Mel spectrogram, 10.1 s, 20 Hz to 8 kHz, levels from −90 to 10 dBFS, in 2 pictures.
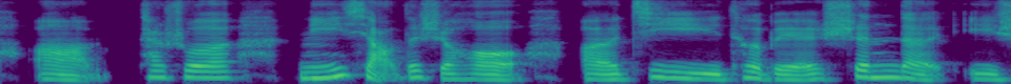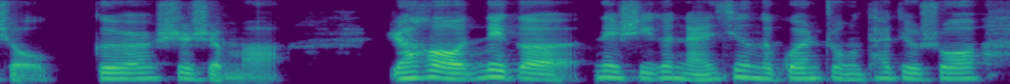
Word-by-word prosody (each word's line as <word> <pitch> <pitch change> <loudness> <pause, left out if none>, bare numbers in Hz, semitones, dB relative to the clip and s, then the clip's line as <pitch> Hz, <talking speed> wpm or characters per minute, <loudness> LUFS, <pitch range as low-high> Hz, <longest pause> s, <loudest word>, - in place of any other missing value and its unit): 啊 - - 0 0.2
她 190 - -3
说： 180 -1 +2 0.3
“你 170 +7 +2
小 245 - +2
的 185 - -2
时 175 -6 -1
候， 135 -3 +2 0.2
呃， 140 -1 +1
记 160 +1 -1
忆 135 - +2
特 165 +5 -1
别 135 -2 +1
深 185 +6 +1
的 180 - +1
一 145 -1 -5
首 130 0 -4
歌 155 -1 +1
儿 160 - -3
是 160 -1 -1
什 140 - 0
么？” - - -9 0.5
然 170 - +4
后 160 -6 +8
那 195 +6 +3
个 150 -6 +2
那 185 -1 +1
是 170 -1 -1
一 - - -2
个 175 +1 -2
男 135 -3 -1
性 180 +3 -2
的 155 - -2
观 160 +2 -1
众， 150 -4 -6
他 165 +4 -6
就 160 -2 -3
说： 160 +1 -1
160 Hz, 225 characters per minute, -24 LUFS, 145-175 Hz, 0.5 s, 后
